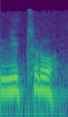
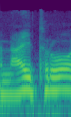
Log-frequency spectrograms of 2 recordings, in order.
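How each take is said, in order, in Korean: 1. 첫 음절은 'ni'로 발음해요. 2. 첫 음절은 'nai'로 발음해요.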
